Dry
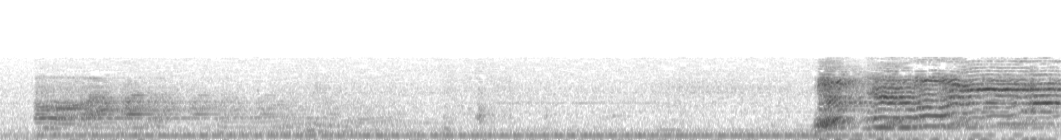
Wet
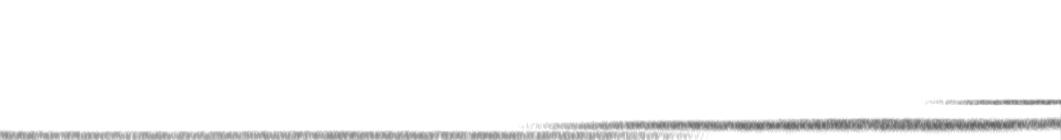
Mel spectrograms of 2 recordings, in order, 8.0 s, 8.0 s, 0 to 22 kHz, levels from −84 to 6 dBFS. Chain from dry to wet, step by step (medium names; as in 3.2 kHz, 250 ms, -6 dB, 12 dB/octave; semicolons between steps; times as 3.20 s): loudest bins only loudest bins 1; Paulstretch 27×, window 0.05 s, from 5.93 s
